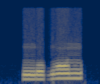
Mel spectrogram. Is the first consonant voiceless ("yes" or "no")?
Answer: no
